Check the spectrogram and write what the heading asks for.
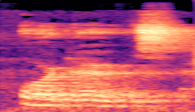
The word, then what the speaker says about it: hors d'oeuvres: Those are French words, and it is pronounced as hors d'oeuvres.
